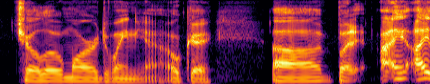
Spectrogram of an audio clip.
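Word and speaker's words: Xolo Maridueña: people say it and I do believe it is pronounced cholo maradonia so cholo marduena okay uh but I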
